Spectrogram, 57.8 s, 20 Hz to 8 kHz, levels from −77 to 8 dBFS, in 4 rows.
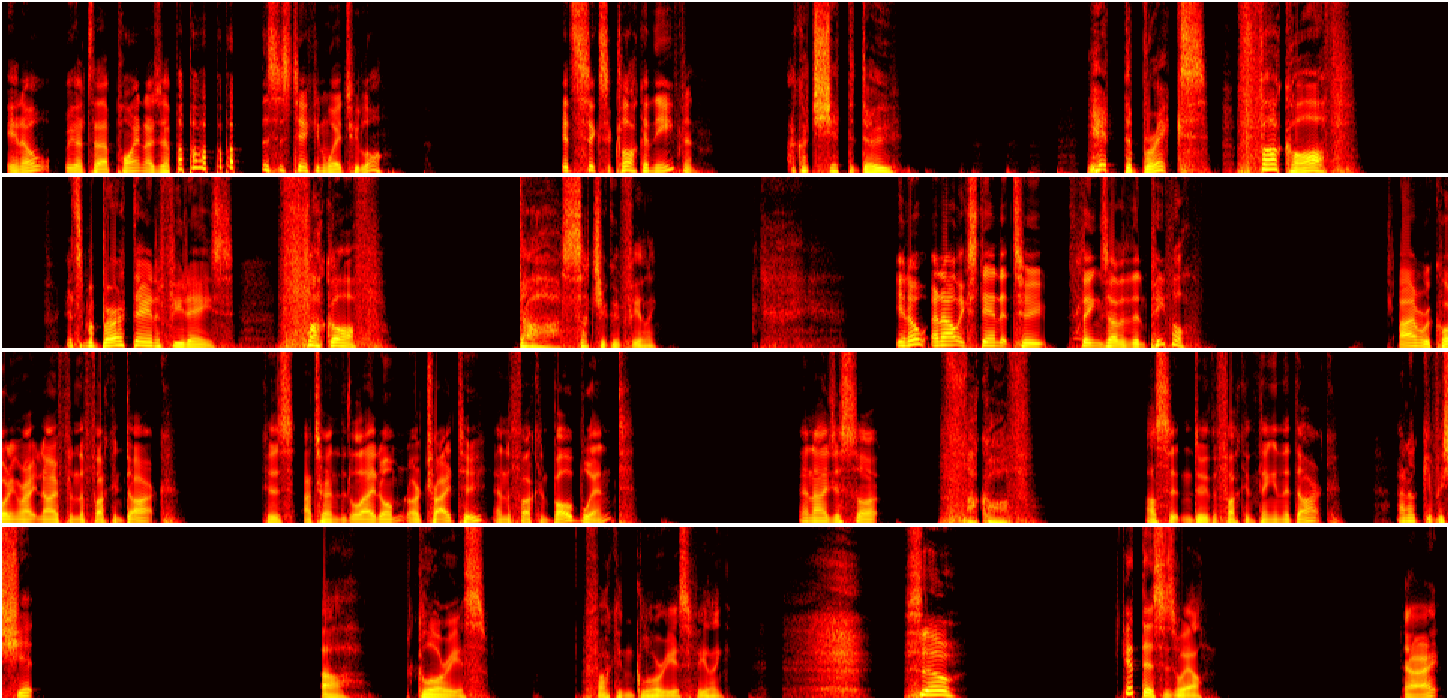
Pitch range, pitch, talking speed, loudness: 95-145 Hz, 120 Hz, 120 wpm, -18 LUFS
